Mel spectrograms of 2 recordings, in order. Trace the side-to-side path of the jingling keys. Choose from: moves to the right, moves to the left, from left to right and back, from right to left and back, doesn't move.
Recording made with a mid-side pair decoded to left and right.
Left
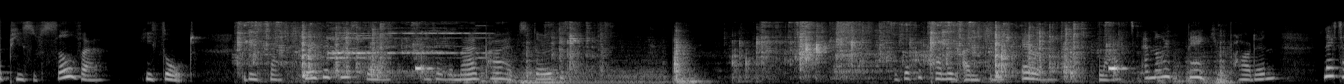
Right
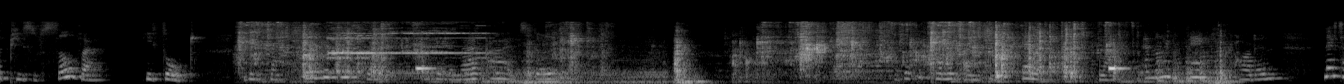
moves to the right.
